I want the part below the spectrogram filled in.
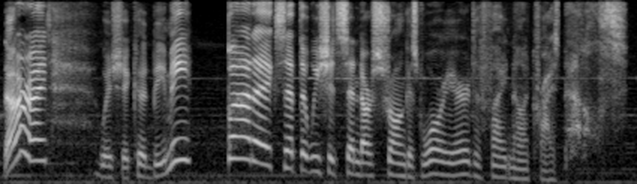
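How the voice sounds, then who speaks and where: Earnest, spirited young fighter. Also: female voice, deep voice, big pitch swings, normal speed, soft background music. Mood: accepting, determined. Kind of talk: video game voice acting.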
